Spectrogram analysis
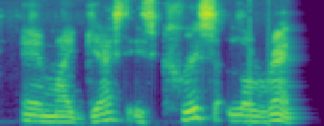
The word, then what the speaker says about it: Laurent: Kiss of Death, and my guest is Chris Laurent, right? That's right. Well, Am I saying it's that it's correctly? it's a Chris little difficult to pronounce with the native tongue. It's Laurent.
